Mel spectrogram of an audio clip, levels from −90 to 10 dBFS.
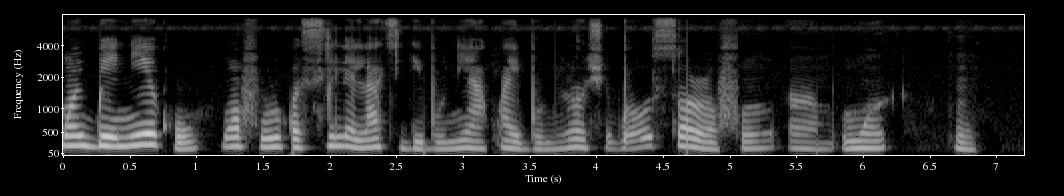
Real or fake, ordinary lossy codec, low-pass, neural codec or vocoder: real; none; 7.2 kHz; none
